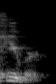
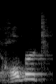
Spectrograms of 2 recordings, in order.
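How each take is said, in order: First: The L sound in the name is silent. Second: The L sound in the name is pronounced. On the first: "I'm going to say the L is silent" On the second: "Is the L silent or is it Holbert?"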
